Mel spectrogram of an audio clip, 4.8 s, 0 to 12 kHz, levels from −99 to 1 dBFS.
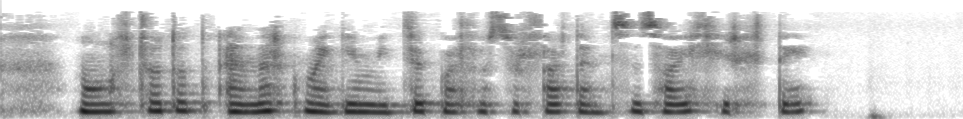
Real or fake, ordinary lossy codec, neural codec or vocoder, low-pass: fake; MP3, 32 kbps; codec, 24 kHz, 1.2 kbps, DualCodec; 10.8 kHz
